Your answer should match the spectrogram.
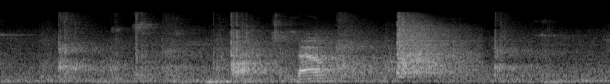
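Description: Squash rally: the rubber ball is struck by rackets and cracks off the court walls about six times, the loudest hit about four seconds in, each ringing in the enclosed court. A short squeak comes about halfway through.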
